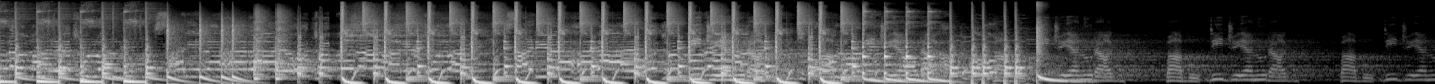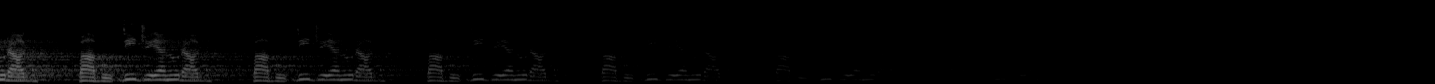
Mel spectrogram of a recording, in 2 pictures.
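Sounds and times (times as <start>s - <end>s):
hard dholak drum bass mix: 0.0s - 11.0s.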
